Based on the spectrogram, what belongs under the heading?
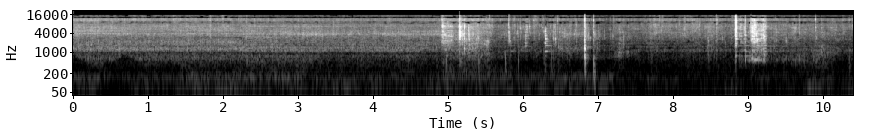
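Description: Chicken pieces sizzling in hot oil in a pan, a steady frying hiss, with a few louder brief bursts and clicks about five seconds in and again near the end.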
